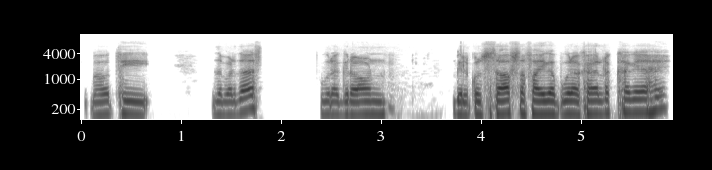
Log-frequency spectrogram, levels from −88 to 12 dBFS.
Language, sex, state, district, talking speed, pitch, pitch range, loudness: Hindi, male, Uttar Pradesh, Budaun, 140 wpm, 155 Hz, 150-160 Hz, -19 LUFS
